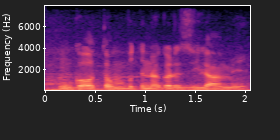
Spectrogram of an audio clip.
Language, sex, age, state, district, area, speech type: Urdu, male, 30-45, Uttar Pradesh, Gautam Buddha Nagar, urban, spontaneous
